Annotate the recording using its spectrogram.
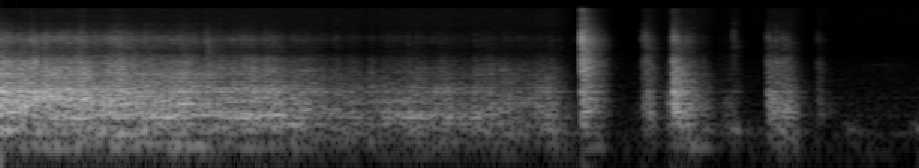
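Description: A rushing noise that fades away over about three seconds. It is followed by a few sharp clicks and knocks of plastic and die-cast toy monster trucks being handled and set in place.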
